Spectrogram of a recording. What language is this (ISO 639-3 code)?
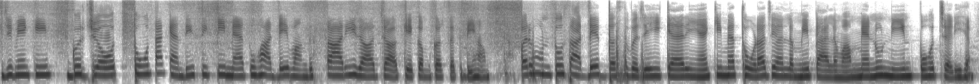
pan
